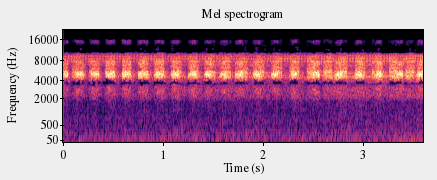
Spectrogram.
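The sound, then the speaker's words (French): Cicadas buzz in a loud, steady high-pitched drone that pulses rapidly and evenly throughout, with no voices. “Alors, c'est les cigales.”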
